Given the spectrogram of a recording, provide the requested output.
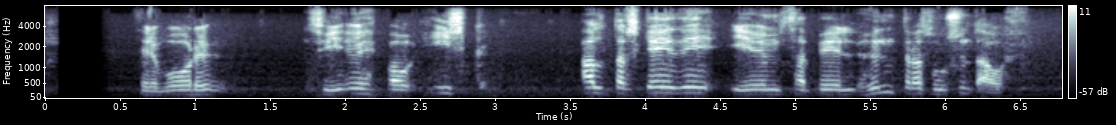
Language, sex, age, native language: Icelandic, male, 40-49, Icelandic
